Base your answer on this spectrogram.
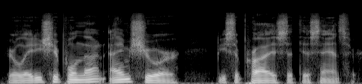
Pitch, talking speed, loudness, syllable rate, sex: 90 Hz, 200 wpm, -17 LUFS, 5.6 syllables/s, male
